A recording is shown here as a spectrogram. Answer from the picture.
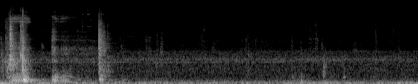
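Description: A short throaty vocal sound, then a single sharp click about a second in from a car door's chrome push-button handle and latch being worked, with a low steady background after.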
